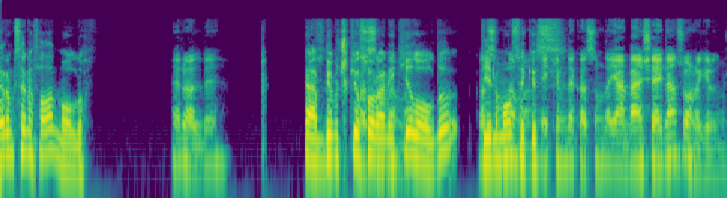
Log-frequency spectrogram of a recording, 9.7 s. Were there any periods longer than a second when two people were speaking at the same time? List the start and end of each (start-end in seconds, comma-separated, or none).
4.2-5.5, 6.3-7.6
